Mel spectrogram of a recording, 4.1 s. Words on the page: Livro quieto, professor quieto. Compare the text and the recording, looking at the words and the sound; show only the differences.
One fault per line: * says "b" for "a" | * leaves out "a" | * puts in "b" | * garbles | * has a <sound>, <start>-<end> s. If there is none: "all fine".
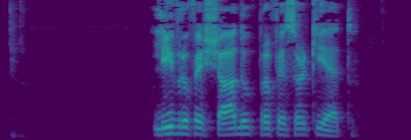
* says "fechado" for "quieto"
